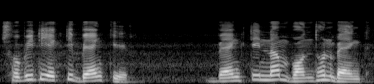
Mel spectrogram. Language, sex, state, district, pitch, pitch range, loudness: Bengali, male, West Bengal, Alipurduar, 175 Hz, 150-210 Hz, -17 LUFS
